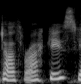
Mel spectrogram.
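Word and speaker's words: Dothraki: And the Dothrakis, am I saying it right? – The Dothrakis, yeah.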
